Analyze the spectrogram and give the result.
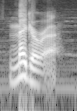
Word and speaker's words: Megara: Megara.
